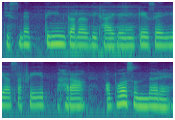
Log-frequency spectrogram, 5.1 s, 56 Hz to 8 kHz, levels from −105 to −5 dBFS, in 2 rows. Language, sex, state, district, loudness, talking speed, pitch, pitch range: Hindi, female, Uttar Pradesh, Jyotiba Phule Nagar, -34 LUFS, 130 wpm, 175 Hz, 165-185 Hz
